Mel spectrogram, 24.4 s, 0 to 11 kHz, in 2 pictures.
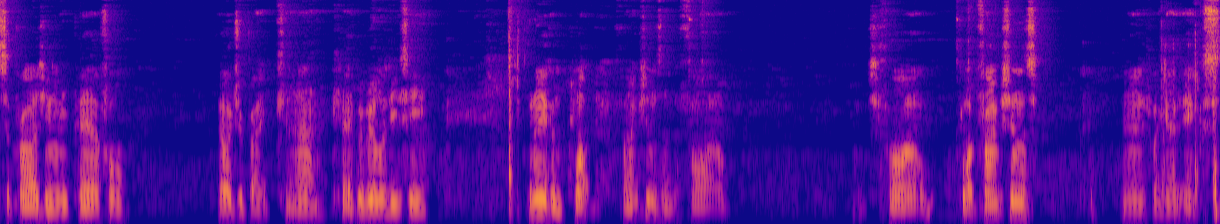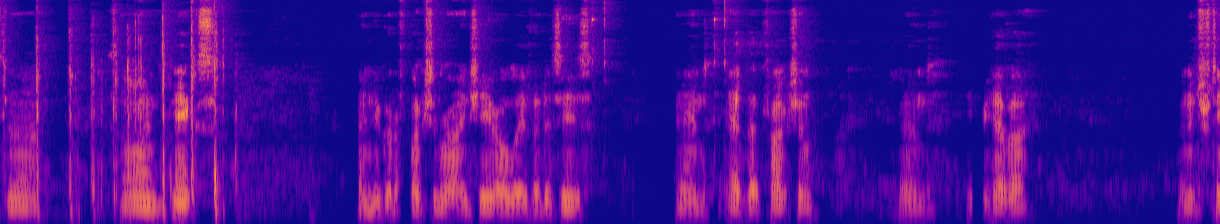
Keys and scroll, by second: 4.9 BackSpace, 11.5-14.2 typing.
